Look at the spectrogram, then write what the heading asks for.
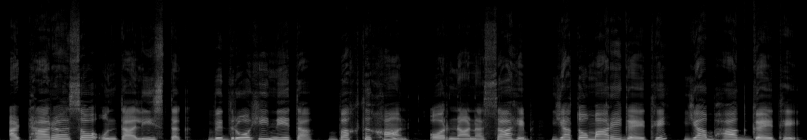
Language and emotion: Hindi, neutral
